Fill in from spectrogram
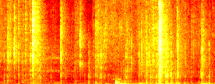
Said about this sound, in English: Oh, letter inside a letter. Do you guys like the noise of the ripping of the paper?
